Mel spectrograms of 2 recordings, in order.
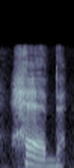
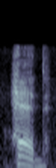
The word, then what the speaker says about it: head: You want to pull your tongue back so it can hit the top of your mouth.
